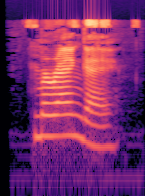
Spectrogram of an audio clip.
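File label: "merengue", English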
